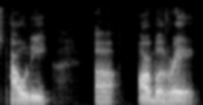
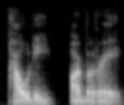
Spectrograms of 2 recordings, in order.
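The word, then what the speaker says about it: Pauli Arbarei: And the village that they live in is it's Pauli Arbore. It's a place in Sardinia. Pauli Arbore. It's spelled Pauli Arbarea. Arbore. Pauli Arbore.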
